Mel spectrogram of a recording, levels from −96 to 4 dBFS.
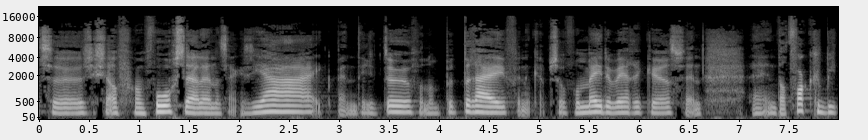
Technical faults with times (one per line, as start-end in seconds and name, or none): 7.48-7.53 damaged data in a compressed stream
